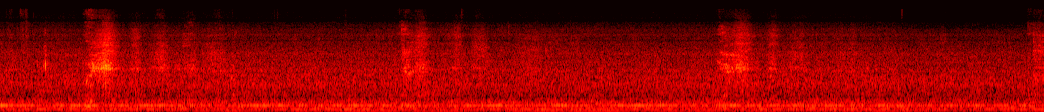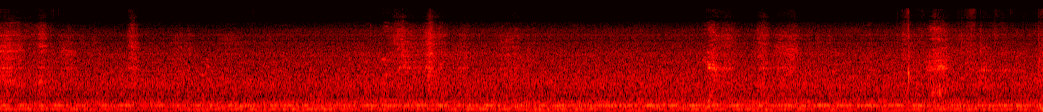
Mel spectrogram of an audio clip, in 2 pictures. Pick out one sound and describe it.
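A man exhales sharply and rhythmically with each push-up, close by.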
